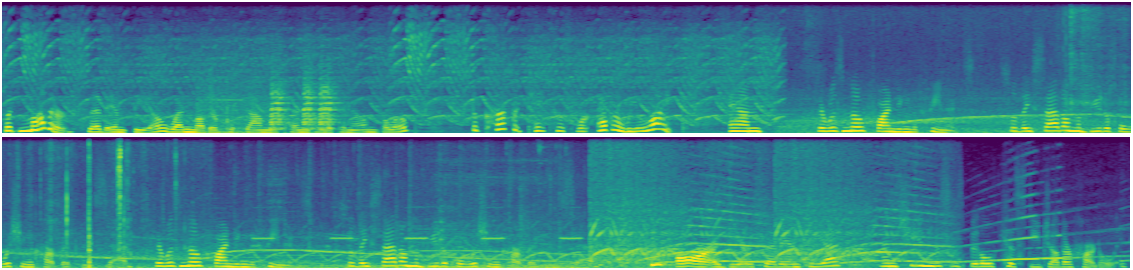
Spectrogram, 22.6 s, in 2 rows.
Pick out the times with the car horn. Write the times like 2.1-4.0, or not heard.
1.9-3.5.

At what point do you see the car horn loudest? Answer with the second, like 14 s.
3 s.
